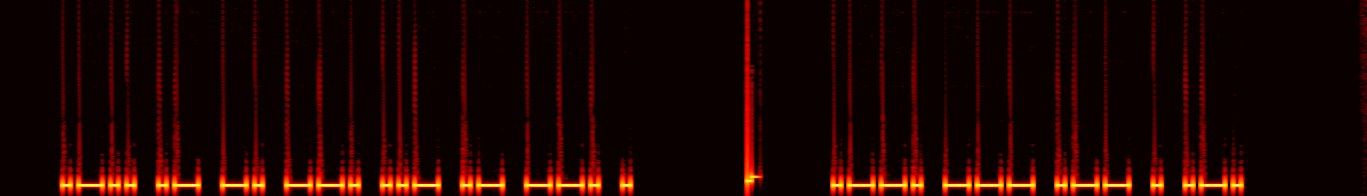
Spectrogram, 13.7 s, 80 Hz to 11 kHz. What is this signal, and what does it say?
Morse code, heard as a keyed tone, about 16 wpm, 700 Hz. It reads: LANGUAGE POWER
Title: Sentences from Top 500 Words - New Word Drill - 15wpm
